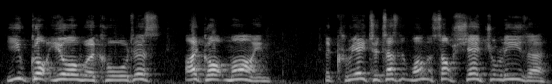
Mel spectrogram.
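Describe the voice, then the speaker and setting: An actress playing a brisk, unimpressed celestial worker with casual bluntness in a stage drama. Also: female voice, mid-range voice, fairly bright tone, close to an everyday voice. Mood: blunt, impatient. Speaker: stage actor. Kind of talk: theatrical stage drama acting.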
